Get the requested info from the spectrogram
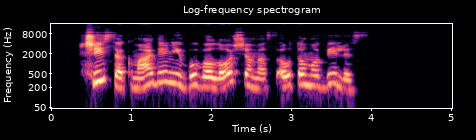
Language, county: Lithuanian, Vilnius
